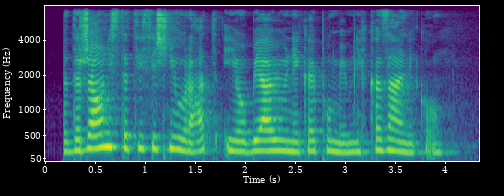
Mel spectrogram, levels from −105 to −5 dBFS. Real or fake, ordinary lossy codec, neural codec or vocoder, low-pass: real; none; none; 7.2 kHz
